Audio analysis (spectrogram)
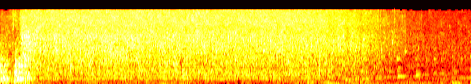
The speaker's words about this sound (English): we should all consider how we deal with our waste and give a thought or two before flushing our toilets.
